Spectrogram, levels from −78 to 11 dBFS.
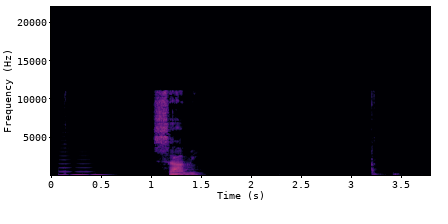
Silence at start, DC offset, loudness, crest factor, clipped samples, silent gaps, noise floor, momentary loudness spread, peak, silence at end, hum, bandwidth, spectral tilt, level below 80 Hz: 0.05 s; under 0.1%; -38 LUFS; 26 dB; under 0.1%; none; -83 dBFS; 26 LU; -20 dBFS; 0.35 s; none; 11.5 kHz; -2.5 dB/octave; -78 dBFS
